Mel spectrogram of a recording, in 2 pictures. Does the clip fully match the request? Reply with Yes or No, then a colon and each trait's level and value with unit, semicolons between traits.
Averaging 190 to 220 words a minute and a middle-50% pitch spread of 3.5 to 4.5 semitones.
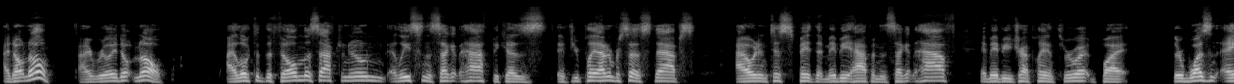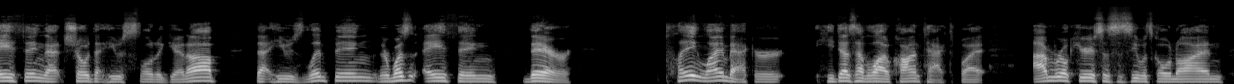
Yes: fast, 205 wpm; average, 4.2 semitones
